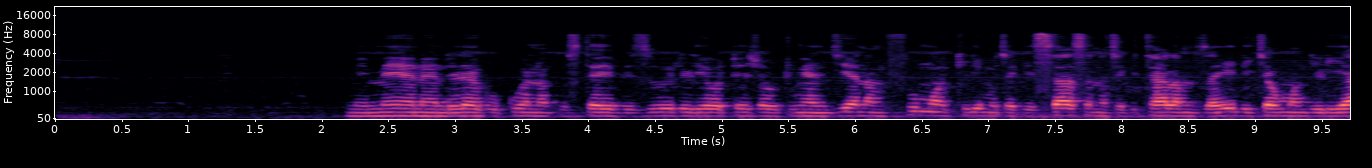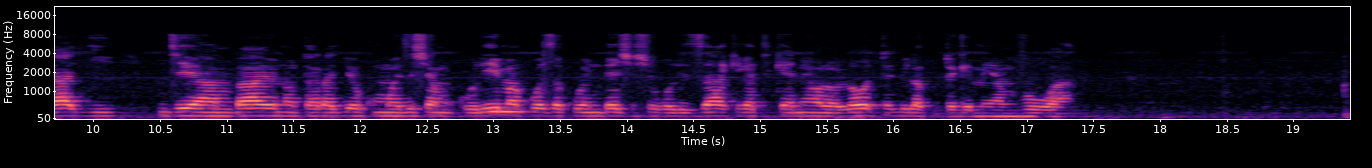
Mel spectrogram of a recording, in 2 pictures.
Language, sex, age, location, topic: Swahili, male, 25-35, Dar es Salaam, agriculture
